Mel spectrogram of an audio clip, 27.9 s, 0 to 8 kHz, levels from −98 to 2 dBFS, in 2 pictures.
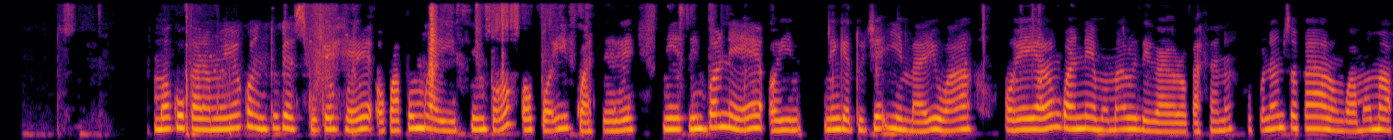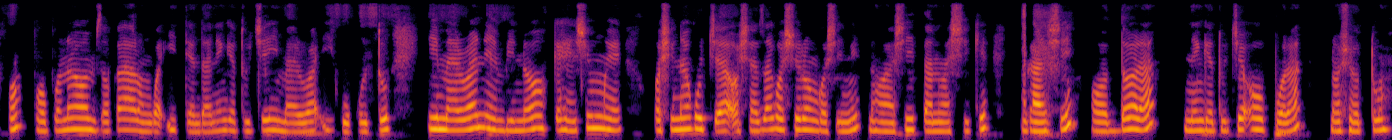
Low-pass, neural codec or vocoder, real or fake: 7.2 kHz; none; real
